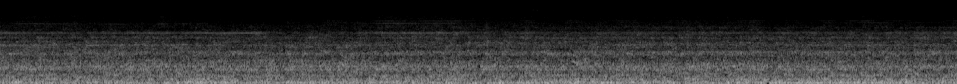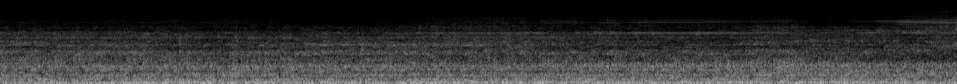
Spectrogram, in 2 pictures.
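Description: Steady low rumbling noise with no breaks, and a faint thin high whine that comes and goes.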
